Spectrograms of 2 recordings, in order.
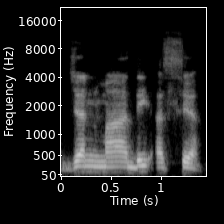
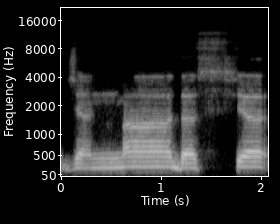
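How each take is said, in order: First: The two words are said separately, unjoined. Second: The two words are merged into one word. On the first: "अलग अलग बोल के उच्चारण करेंगे तो इसको अलग अलग बोलना चाहिए" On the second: "जब साथ में बोलेंगे तो इसको बोलेंगे जन्मादस्य"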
